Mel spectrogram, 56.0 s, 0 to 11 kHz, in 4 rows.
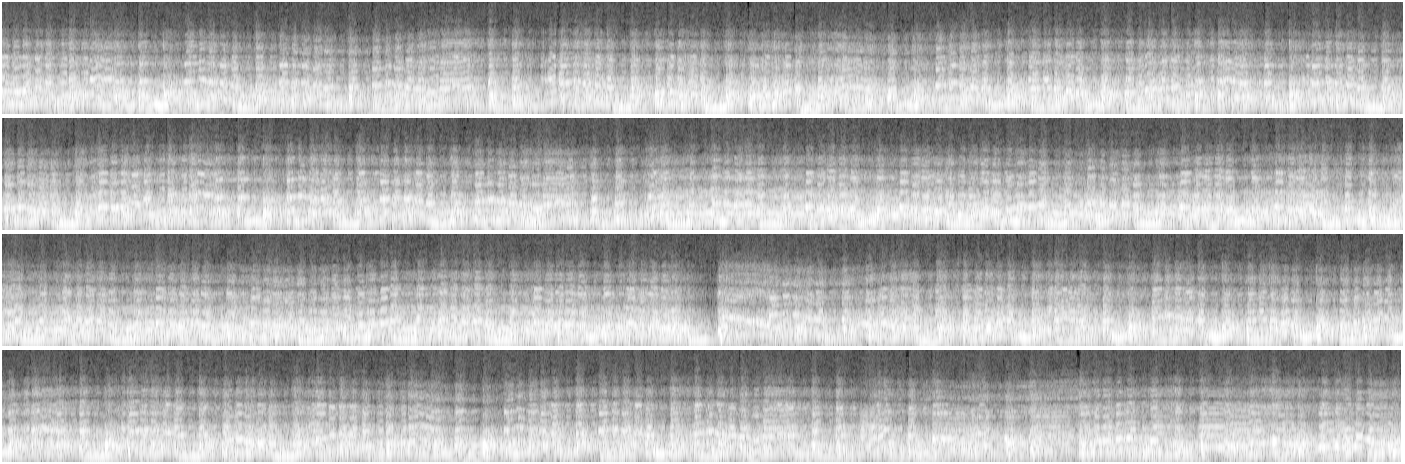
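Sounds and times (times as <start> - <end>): polka band with accordion and brass: 0.0 - 56.0.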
